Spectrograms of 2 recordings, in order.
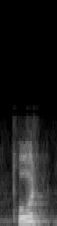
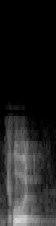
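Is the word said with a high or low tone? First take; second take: high; low. First: The word is said on a high tone. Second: The word is said on a low tone. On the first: It means the Buddha or Wednesday. "high tone" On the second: It means to spring up or arise. "the low tone"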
